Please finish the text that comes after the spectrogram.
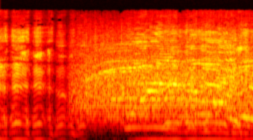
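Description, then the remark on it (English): A played sound effect: rhythmic laughter opens, then a loud, steady wash of crowd applause takes over and runs to the end, with a few whoops over the clapping. “I forgot which one was the hand clap.”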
